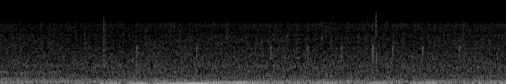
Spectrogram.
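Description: Soft game menu clicks tick now and then.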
